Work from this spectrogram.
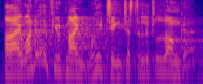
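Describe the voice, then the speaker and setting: A man's voice: fairly high pitch, sing-song, normal speed, a bit bright, soft background music, voice pushed up. Man as a breezy British adventurer, reverberant. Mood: persuasive, wry. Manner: breezy, polite, wry British turns of phrase. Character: breezy, eccentric, courteous male adventurer, wryly persuasive. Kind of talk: dramatised audiobook reading.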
